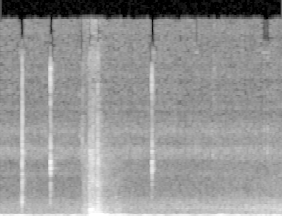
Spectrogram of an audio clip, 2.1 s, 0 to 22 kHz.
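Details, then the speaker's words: 2009-2010 Ford F150, door locks cycled from a newly programmed 5-button remote-start remote: a few crisp, quick clunks over a quiet cab as the actuators snap over cleanly; normal door lock operation. "I'm going to go ahead and I'm going to lock the doors, and I'm going to unlock the doors. If you listen, you can hear them."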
